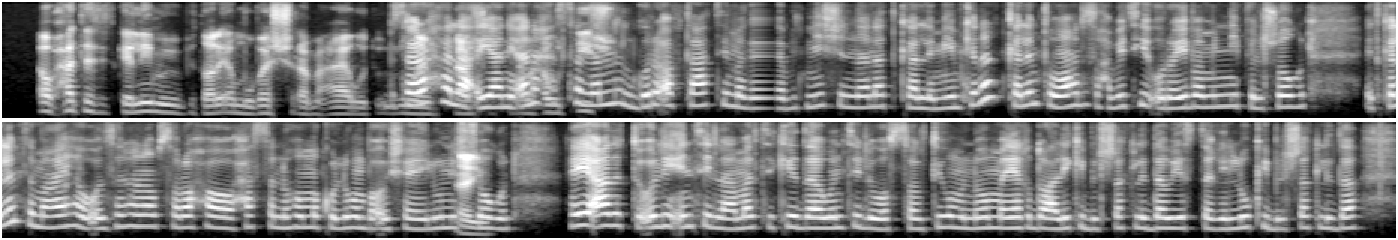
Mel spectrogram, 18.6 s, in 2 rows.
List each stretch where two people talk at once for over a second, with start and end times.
2.5-4.1

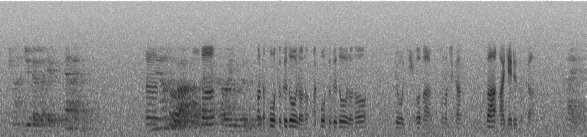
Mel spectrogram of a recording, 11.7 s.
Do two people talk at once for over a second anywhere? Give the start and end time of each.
3.0-4.3

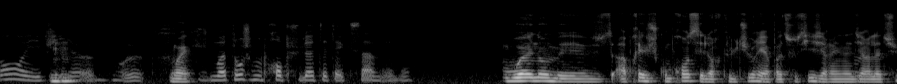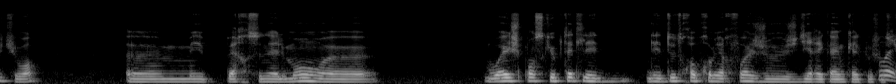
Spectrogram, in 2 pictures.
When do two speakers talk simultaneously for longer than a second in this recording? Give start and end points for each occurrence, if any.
none

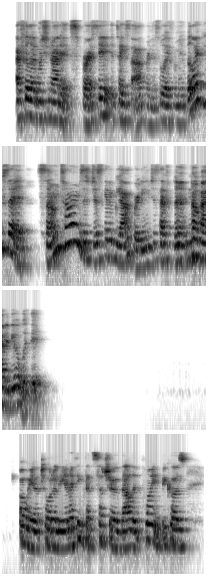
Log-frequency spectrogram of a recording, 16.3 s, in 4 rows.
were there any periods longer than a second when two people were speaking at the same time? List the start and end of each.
none

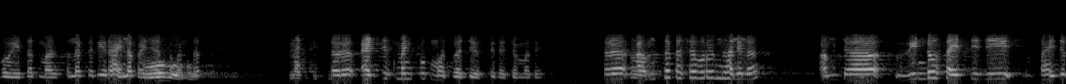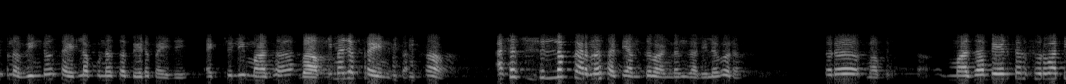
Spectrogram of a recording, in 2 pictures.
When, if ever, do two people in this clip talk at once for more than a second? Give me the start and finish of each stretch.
none

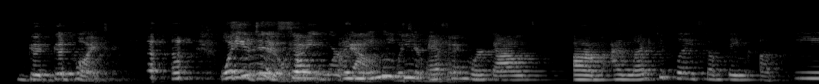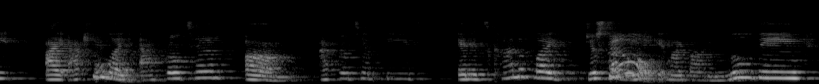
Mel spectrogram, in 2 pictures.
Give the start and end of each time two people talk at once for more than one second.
2.3-4.6

